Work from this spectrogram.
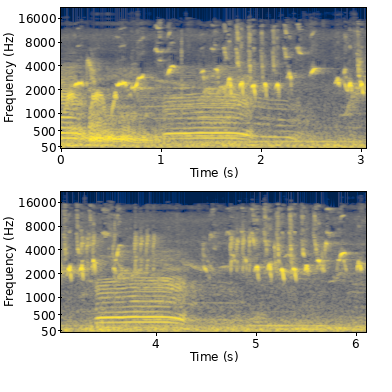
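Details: Cattle herd moving down a village road lined with trees and rice fields: two long, layered lowing calls in quick succession, set against a busy chorus of high bird chirps and a faint low hum.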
